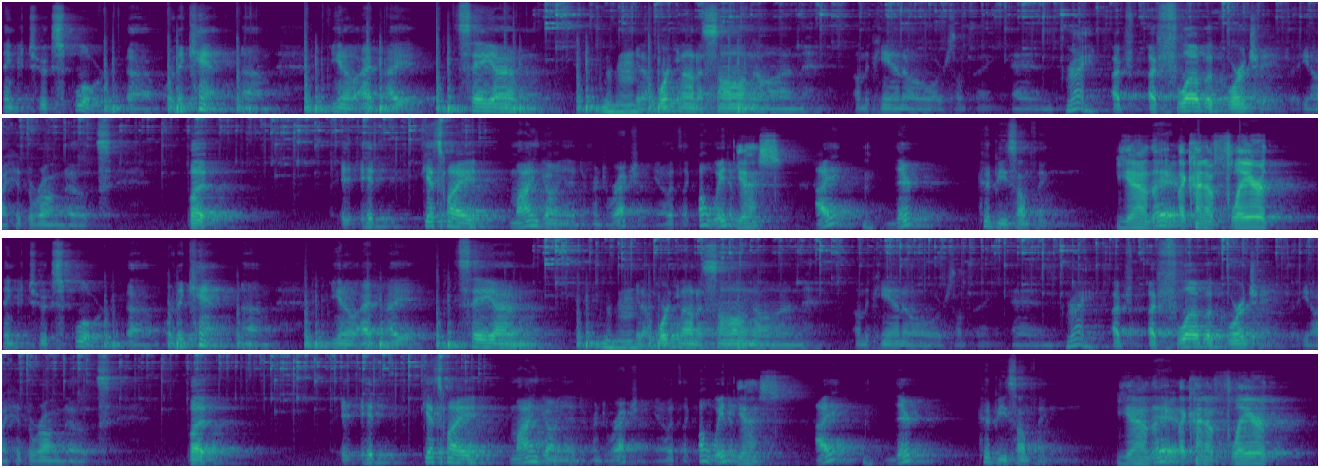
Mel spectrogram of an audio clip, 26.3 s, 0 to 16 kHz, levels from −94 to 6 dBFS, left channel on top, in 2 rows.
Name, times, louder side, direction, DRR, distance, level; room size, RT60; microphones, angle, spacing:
voice 1, 0.0-2.7 3.3-4.1 4.6-5.4 6.3-8.1 8.5-10.5 11.1-14.3 15.0-15.2 16.5-16.9 17.4-17.9 18.2-19.9 20.1-20.5 21.3-21.6 22.0-22.3 22.9-23.8 24.6-25.0, left 2 dB, 10° left, 3 dB, 1.7 m, -38 dB
sound 1, 1.0-1.3 1.7-2.0 2.3-2.6 3.0-3.4 3.6-4.0 4.3-4.7 5.0-5.4 5.7-6.1 6.5-6.8 7.3-7.6, left 2 dB, 60° left, 1.0 m, -43 dB
sound 2, 5.3-18.0, right 2 dB, 25° right, 4.0 m, -47 dB
voice 2, 6.0-6.4 10.6-10.9 20.5-21.0 24.3-25.8, left 7 dB, 85° left, 11 dB, 1.0 m, -34 dB
23.5 x 16.0 x 9.9 m, 0.97 s
head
